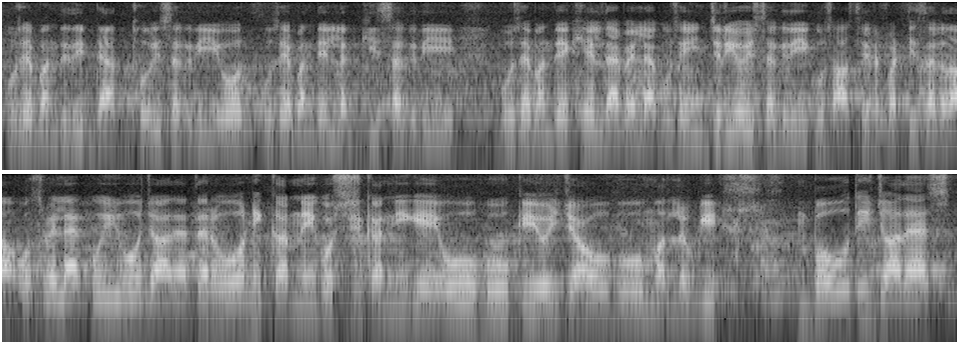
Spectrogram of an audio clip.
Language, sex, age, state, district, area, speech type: Dogri, male, 18-30, Jammu and Kashmir, Udhampur, rural, spontaneous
